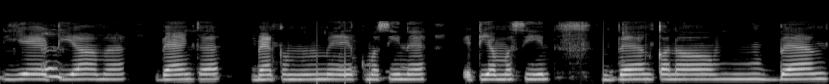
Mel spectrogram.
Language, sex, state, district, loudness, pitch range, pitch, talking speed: Hindi, male, Bihar, Bhagalpur, -21 LUFS, 230-240 Hz, 235 Hz, 130 wpm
